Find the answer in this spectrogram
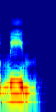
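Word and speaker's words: ميم: Cara melafalkan huruf mim itu persis sebagaimana kita melafalkan huruf m pada abj alfabet. Coba teman-teman katakan minum. Itu mim.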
